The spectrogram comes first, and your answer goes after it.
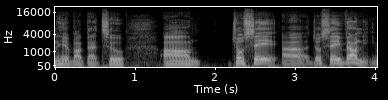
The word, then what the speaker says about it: Josue Velney: Josue Velney, right? Correct. Josue Velney. Said it right.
